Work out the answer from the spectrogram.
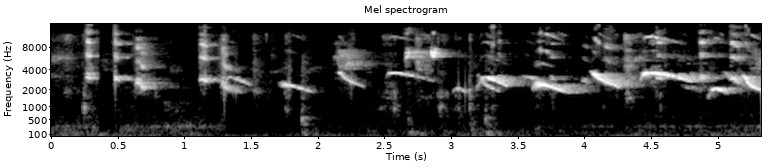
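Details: Green-winged saltator singing to warm up a cold bird. Short, sharp chirps open the phrase, then clear down-slurred whistles build into a faster, louder run of repeated sweeping notes.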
